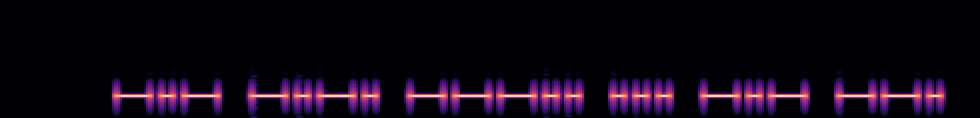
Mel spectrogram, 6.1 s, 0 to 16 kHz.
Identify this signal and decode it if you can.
Morse code, heard as a keyed tone, about 17 wpm, 700 Hz. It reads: KC8SKG
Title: USA Call Signs - 6 Characters - Repeated 2x - 17wpm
